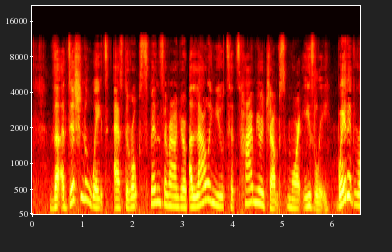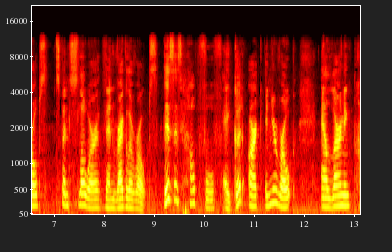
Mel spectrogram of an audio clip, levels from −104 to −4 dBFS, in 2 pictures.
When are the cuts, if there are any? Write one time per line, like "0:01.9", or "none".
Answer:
0:01.6
0:03.1
0:06.0
0:07.0
0:09.1
0:10.4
